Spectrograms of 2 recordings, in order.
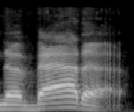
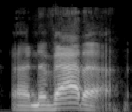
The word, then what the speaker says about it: Nevada: calling folks in Nevada tonight, and note the pronunciation, Nevada. If you know folks from Nevada, it's important to say that, not Nevada or Nevada. Nevada is how you pronounce it for folks calling there.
